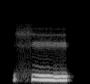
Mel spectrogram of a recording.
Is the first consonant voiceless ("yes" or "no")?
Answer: yes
